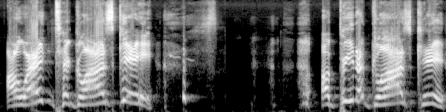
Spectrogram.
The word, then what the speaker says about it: Glasgow: America saying Glasgow as Glasgow. I went to Glasgow, but it's Glasgow. You drop the W almost. It's Glas. Or if you're like properly, like, I went to Glasgow.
